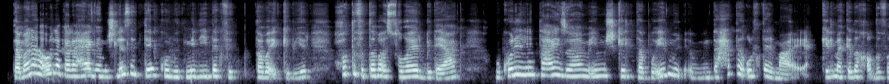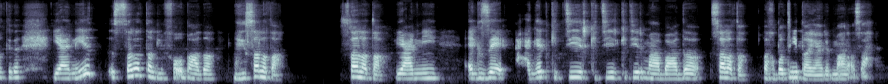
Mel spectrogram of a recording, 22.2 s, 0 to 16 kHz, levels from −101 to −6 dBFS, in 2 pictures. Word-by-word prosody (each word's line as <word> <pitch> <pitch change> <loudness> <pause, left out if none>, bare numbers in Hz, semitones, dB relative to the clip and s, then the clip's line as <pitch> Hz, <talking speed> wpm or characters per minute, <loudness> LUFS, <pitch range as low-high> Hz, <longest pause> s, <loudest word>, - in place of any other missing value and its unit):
طَب 210 +3 +4
أنا 280 +8 +5
هاقول 375 - +4
لك 355 -7 +3
على 255 0 +4
حاجة، 260 0 +3
مش 235 +2 -1
لازم 320 +2 +1
تاكُل 260 -3 +2
وتمِد 230 +1 0
إيدك 240 +1 +1
في 245 -2 -8
الطبق 215 0 -2
الكبير، 205 +5 -3 0.3
حُط 325 +3 -1
في 335 - -2
الطبق 260 +1 +3
الصغير 240 0 +2
بتاعك، 210 +2 -1 0.4
وكُل 255 +7 +2
اللي 310 -1 +4
أنت 310 -1 -2
عايزه 280 -1 +3
يا - - +3
عَم، 255 0 +1
إيه - - -1
المشكلة؟ 255 -2 -1
طَب 205 -1 -2
وإيه 235 - 0
الم 295 -3 -1
ام 195 -1 -12
أنت 205 0 -6
حتّى 350 0 0
قُلت 250 0 -2
مع 190 -8 -1 0.3
كلمة 230 +1 +1
كده 220 +1 0
خاطفة 205 -3 -5
كده، 210 0 -5 0.4
يعني 185 0 +2
إيه 350 0 -3 0.2
السَلَطة 245 +5 +3
اللي 185 -4 -7
فوق 180 - -1
بعضها؟ 170 -4 0 0.2
ما 180 - -5
هي 180 - -2
سَلَطة، 210 +2 +2 0.7
سَلَطة، 195 -10 +2
يعني 180 +2 0 0.4
أجزاء، 185 +1 +2
حاجات 200 +6 -1
كتير، 215 0 -3
كتير، 205 0 -6
كتير 205 +1 -4
مع 175 -2 +2
بعضها، 170 +1 0
سَلَطة، 190 -8 +1 0.2
لخبطيطة 185 0 0
يعني 150 +1 -1
بمعنى 160 +1 -2
أصح. - - -4
215 Hz, 165 wpm, -23 LUFS, 190-255 Hz, 0.7 s, أنا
